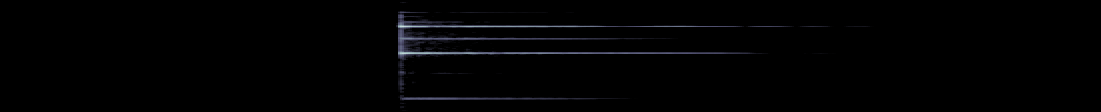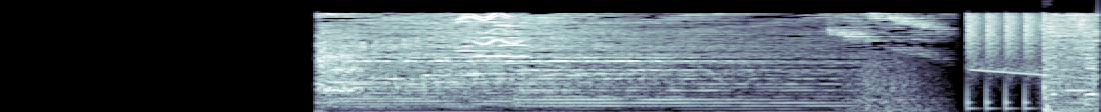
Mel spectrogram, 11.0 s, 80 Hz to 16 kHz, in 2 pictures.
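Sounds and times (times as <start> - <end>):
bright chime: 2.0 - 4.7.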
